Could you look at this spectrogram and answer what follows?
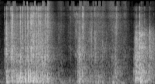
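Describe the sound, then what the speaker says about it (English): A tarot deck is shuffled close to the microphone in three loud, rustling bursts: a long one, a shorter one in the middle and a final quick one, with no speech over them. "Okay, one more shuffle."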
